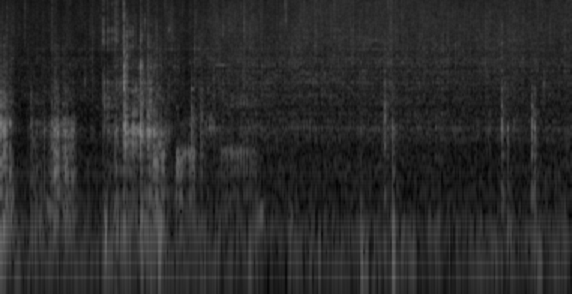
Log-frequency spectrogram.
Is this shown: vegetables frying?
yes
